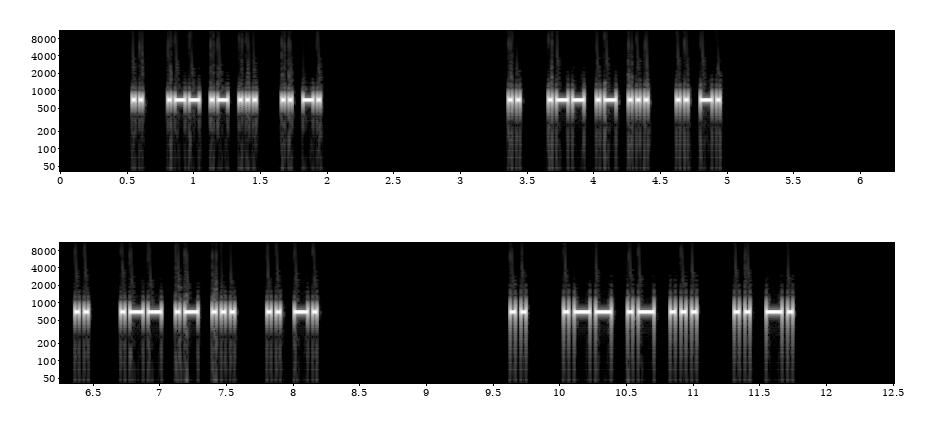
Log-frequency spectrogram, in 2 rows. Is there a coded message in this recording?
Yes: Morse code from 0.6 to 11.8 s, heard as a keyed tone, about 40 wpm, 700 Hz. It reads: I WAS IN I WAS IN I WAS IN I WAS IN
